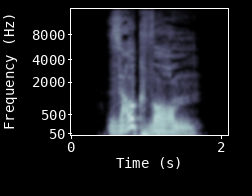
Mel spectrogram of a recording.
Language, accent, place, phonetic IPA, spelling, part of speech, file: German, Germany, Berlin, [ˈzaʊ̯kˌvʊʁm], Saugwurm, noun, De-Saugwurm.ogg
- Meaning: fluke (parasitic flatworm)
